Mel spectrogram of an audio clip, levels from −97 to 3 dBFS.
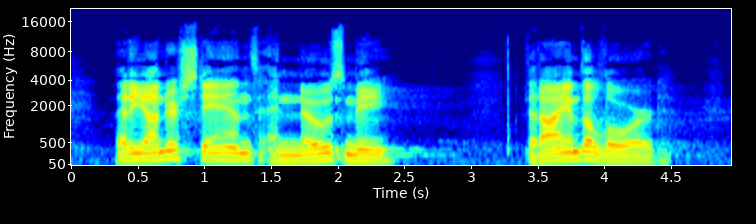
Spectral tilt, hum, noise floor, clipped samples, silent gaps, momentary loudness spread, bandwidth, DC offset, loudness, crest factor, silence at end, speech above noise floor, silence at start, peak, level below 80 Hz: -5 dB/octave; none; -67 dBFS; under 0.1%; none; 13 LU; 14.5 kHz; under 0.1%; -28 LUFS; 20 dB; 0.5 s; 39 dB; 0.35 s; -10 dBFS; -72 dBFS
